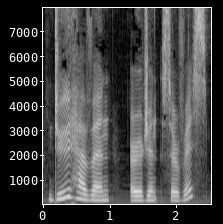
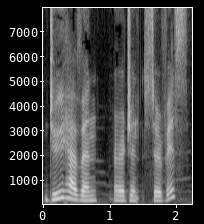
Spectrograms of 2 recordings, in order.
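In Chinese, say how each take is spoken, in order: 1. 只有 'have' 和 'an' 连在一起读。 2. 只有 'have' 和 'an' 连在一起读。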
